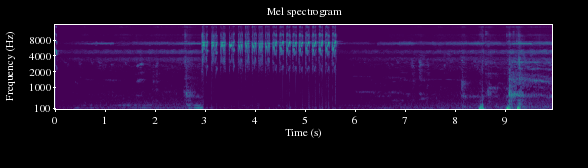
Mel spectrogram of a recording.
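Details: Decoy call of an ashy tailorbird for luring wild birds: a long train of quick, evenly spaced high chips, nearly three seconds, framed by a steady high-pitched whine and a few low knocks near the end.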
